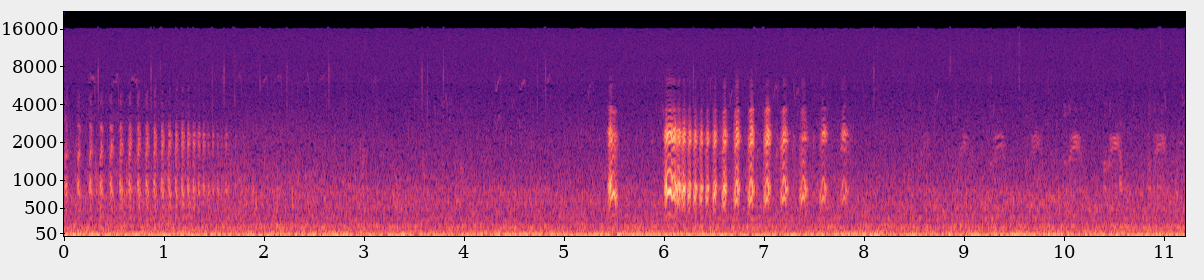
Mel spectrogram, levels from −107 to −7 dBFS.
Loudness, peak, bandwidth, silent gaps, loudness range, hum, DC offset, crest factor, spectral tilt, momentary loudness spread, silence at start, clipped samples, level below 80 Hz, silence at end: -28 LUFS; -4 dBFS; 16.5 kHz; none; 14 LU; none; 1%; 22 dB; -5 dB/octave; 16 LU; 0 s; under 0.1%; -32 dBFS; 0 s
